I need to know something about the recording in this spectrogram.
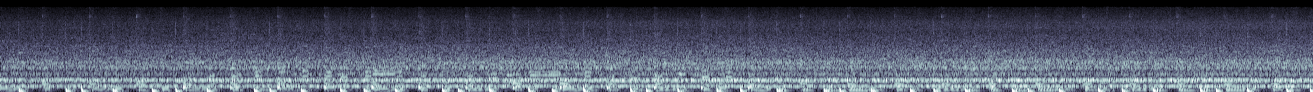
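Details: Japanese honeybees from a spring afterswarm clustering again on the same tree in Wakayama before being netted into a hive box; a thick, unbroken hum of countless bees with a pulsing low beat underneath.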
